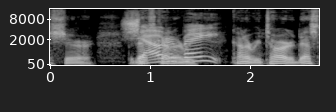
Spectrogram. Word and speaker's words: Chaturbate: Now listen, it's spelled CHATURBATE. And he does role play sex, but never looks at child pornography. I'm going to look that up real quick. Okay, so it's like chatterbait, kind of like masturbate, but what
